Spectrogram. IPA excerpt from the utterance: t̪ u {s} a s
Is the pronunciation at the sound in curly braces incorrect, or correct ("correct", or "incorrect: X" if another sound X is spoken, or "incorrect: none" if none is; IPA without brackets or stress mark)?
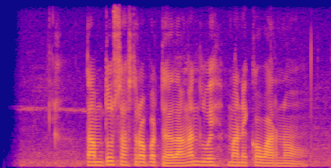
correct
